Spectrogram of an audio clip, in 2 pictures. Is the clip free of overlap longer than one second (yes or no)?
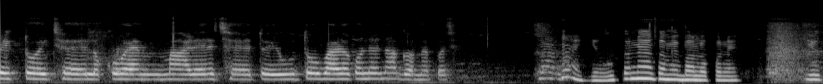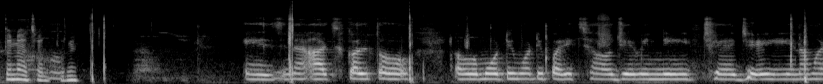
yes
